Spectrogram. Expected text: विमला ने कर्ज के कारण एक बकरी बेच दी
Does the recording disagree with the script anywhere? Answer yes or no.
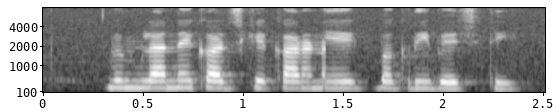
no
